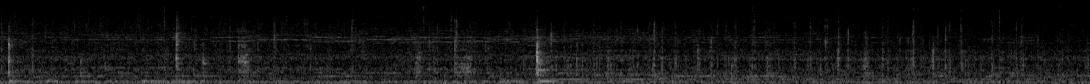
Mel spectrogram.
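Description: Chopped onions sizzling softly as they fry in oil in a nonstick pan, stirred with a wooden spoon that knocks lightly against the pan a few times, once more sharply about five seconds in.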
